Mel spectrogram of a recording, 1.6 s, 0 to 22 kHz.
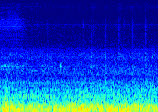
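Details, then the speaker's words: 2003 Toyota Matrix 1.8L with a cylinder 2 misfire code, put under load in gear: deep, lumpy idle with an uneven stumble, a dead misfire pointing to a failing ignition coil, not yet confirmed. "Oh yeah, that has a dead misfire right there. And like I said before, guys, usually when you put it under load, that is a dead giveaway of an ignition coil."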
